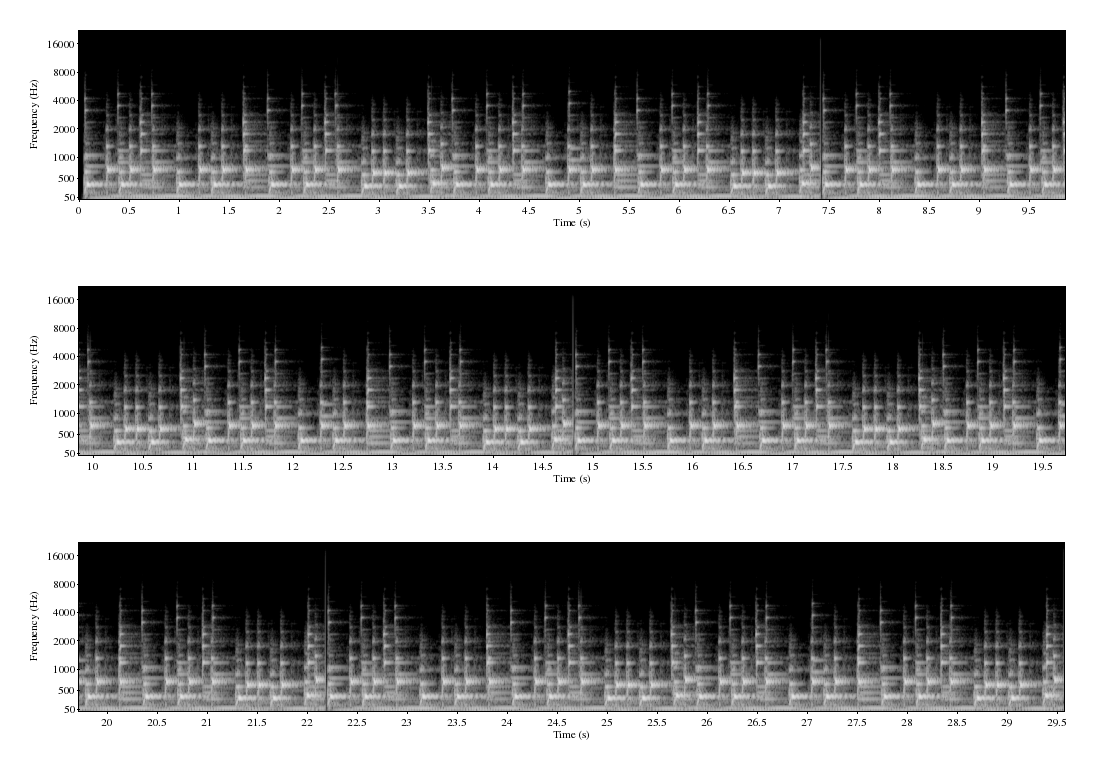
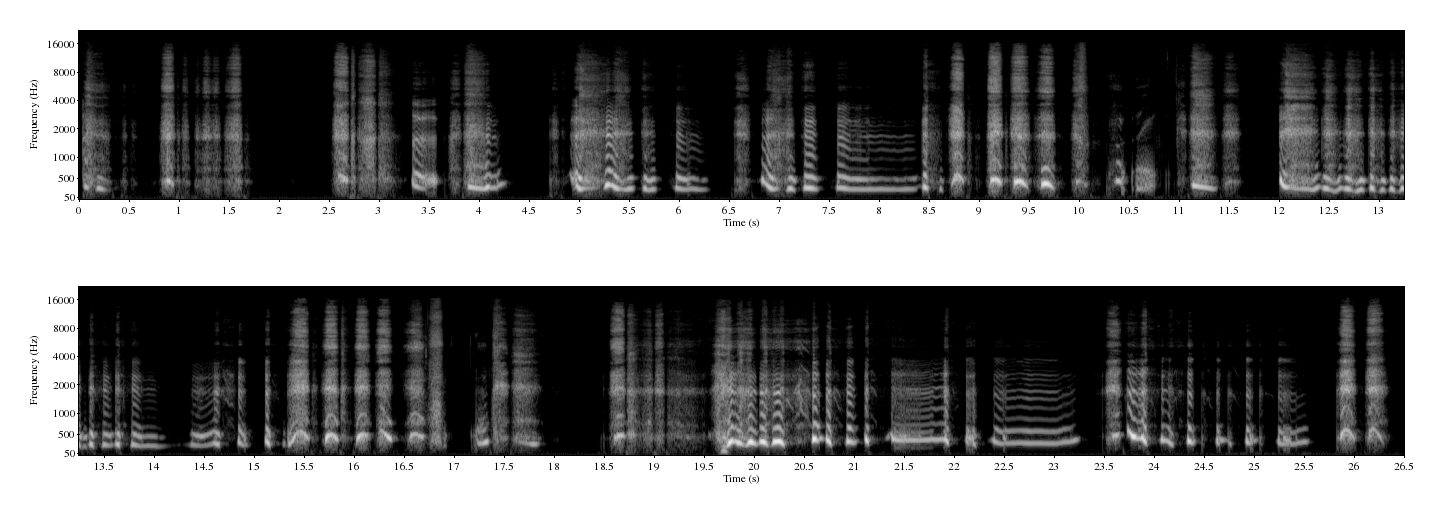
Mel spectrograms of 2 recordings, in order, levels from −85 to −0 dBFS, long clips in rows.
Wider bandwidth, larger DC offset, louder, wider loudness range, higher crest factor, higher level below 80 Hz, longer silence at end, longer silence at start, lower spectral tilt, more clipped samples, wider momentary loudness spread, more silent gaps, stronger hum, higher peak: second, 5.8 kHz vs 16 kHz; first, 0.1% vs under 0.1%; first, -18 LUFS vs -24 LUFS; second, 0 LU vs 11 LU; second, 14 dB vs 22 dB; first, -28 dBFS vs -72 dBFS; second, 0 s vs 0.2 s; about the same, 0.05 s vs 0.05 s; first, -9 dB/octave vs -3.5 dB/octave; neither; second, 3 LU vs 19 LU; neither; neither; about the same, -2 dBFS vs -2 dBFS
